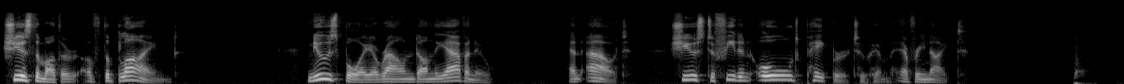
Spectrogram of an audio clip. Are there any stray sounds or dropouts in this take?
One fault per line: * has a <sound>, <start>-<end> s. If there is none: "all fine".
* has a whoosh, 10.7-11.0 s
